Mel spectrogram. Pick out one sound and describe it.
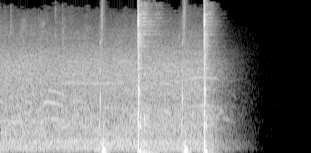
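Game menu clicks sound in quick succession.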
